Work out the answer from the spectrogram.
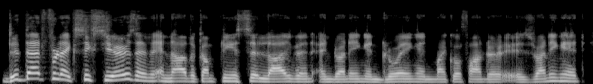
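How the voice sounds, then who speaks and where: A man's voice: mid-range voice, a little fast, clean tone, no echo. Casual man chatting from a dry mic. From Pakistan. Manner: relaxed and conversational, many fillers, animated when excited. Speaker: startup founder guest. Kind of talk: casual interview chat.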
